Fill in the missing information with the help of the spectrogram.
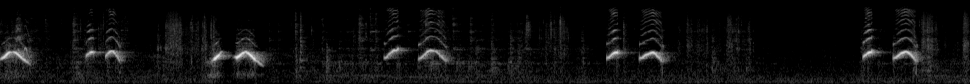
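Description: A cockatiel whistles clear, arched paired notes, repeated every two seconds or so.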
